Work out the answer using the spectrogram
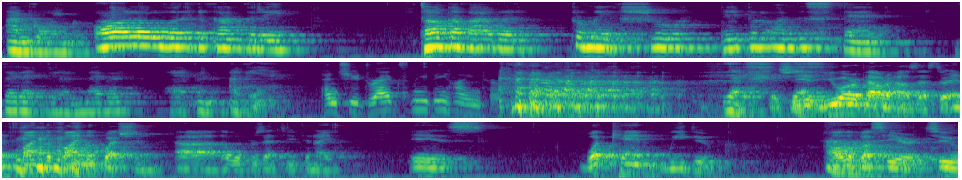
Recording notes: Recorded Live at The Torah Center ATL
